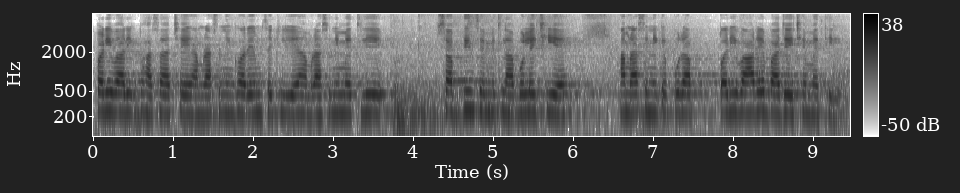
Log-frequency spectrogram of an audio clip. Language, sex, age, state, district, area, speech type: Maithili, female, 30-45, Bihar, Purnia, urban, spontaneous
